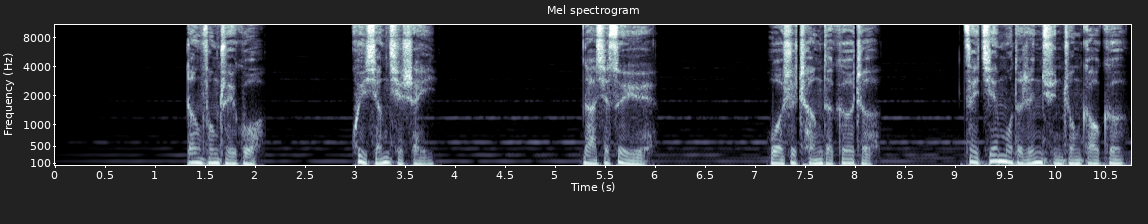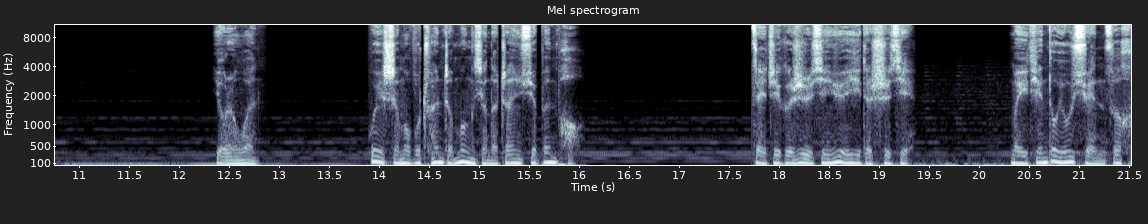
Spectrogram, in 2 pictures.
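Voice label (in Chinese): 国语 男声 走心旁白 素人; 当风吹过，会想起谁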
